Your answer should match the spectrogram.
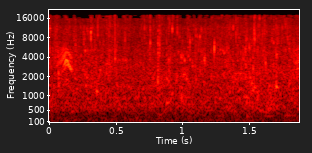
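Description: Steady, continuous rush of flowing water with a bright, even hiss and no pauses or voices throughout.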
